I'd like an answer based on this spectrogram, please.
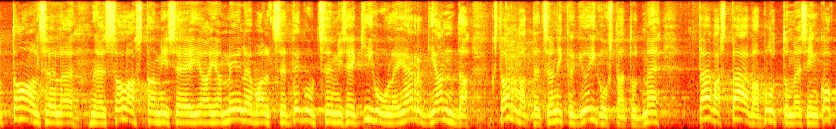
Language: Estonian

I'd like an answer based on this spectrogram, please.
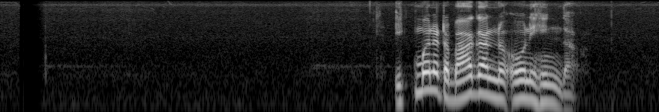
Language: Sinhala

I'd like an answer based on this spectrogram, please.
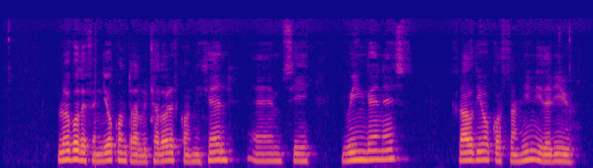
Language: Spanish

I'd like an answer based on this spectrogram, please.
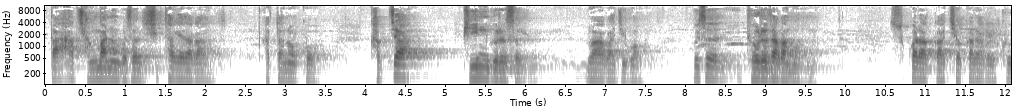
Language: Korean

